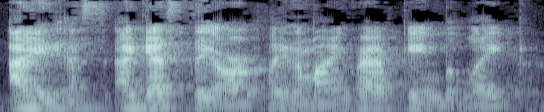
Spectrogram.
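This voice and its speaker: Bright, halting young man. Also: medium pitch, a little hiss or hum. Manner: halting, heavy use of "like". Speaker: reaction video co-host. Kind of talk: casual review chat. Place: small room indoors.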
